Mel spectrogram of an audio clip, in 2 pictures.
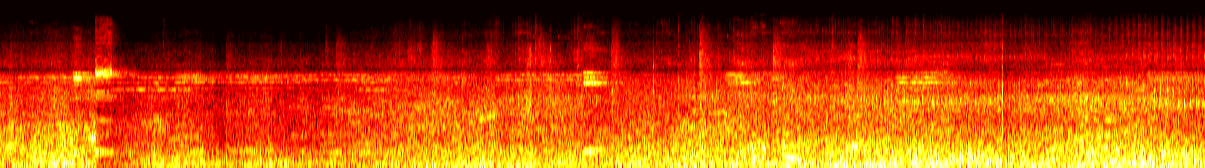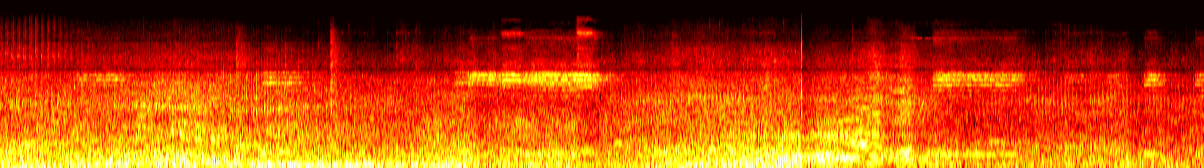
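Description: Busy city street traffic: engines running with a constant rumble while car horns toot again and again, in short beeps and one longer honk about two-thirds of the way through.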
